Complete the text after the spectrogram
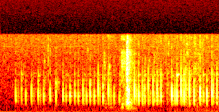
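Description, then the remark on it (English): Steady bubbling from a percolating water pipe, a rapid run of gurgling pops about ten per second that swells briefly in the middle, with no talking over it. “Oh, I think I hear some percolating.”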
